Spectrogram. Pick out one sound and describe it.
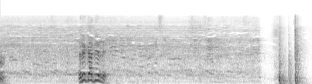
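A man's voice speaks through a television.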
